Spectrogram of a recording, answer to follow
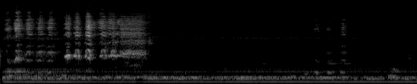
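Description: A young goat bleating once: a short, pulsing call in the first second and a half, over a steady low hum.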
